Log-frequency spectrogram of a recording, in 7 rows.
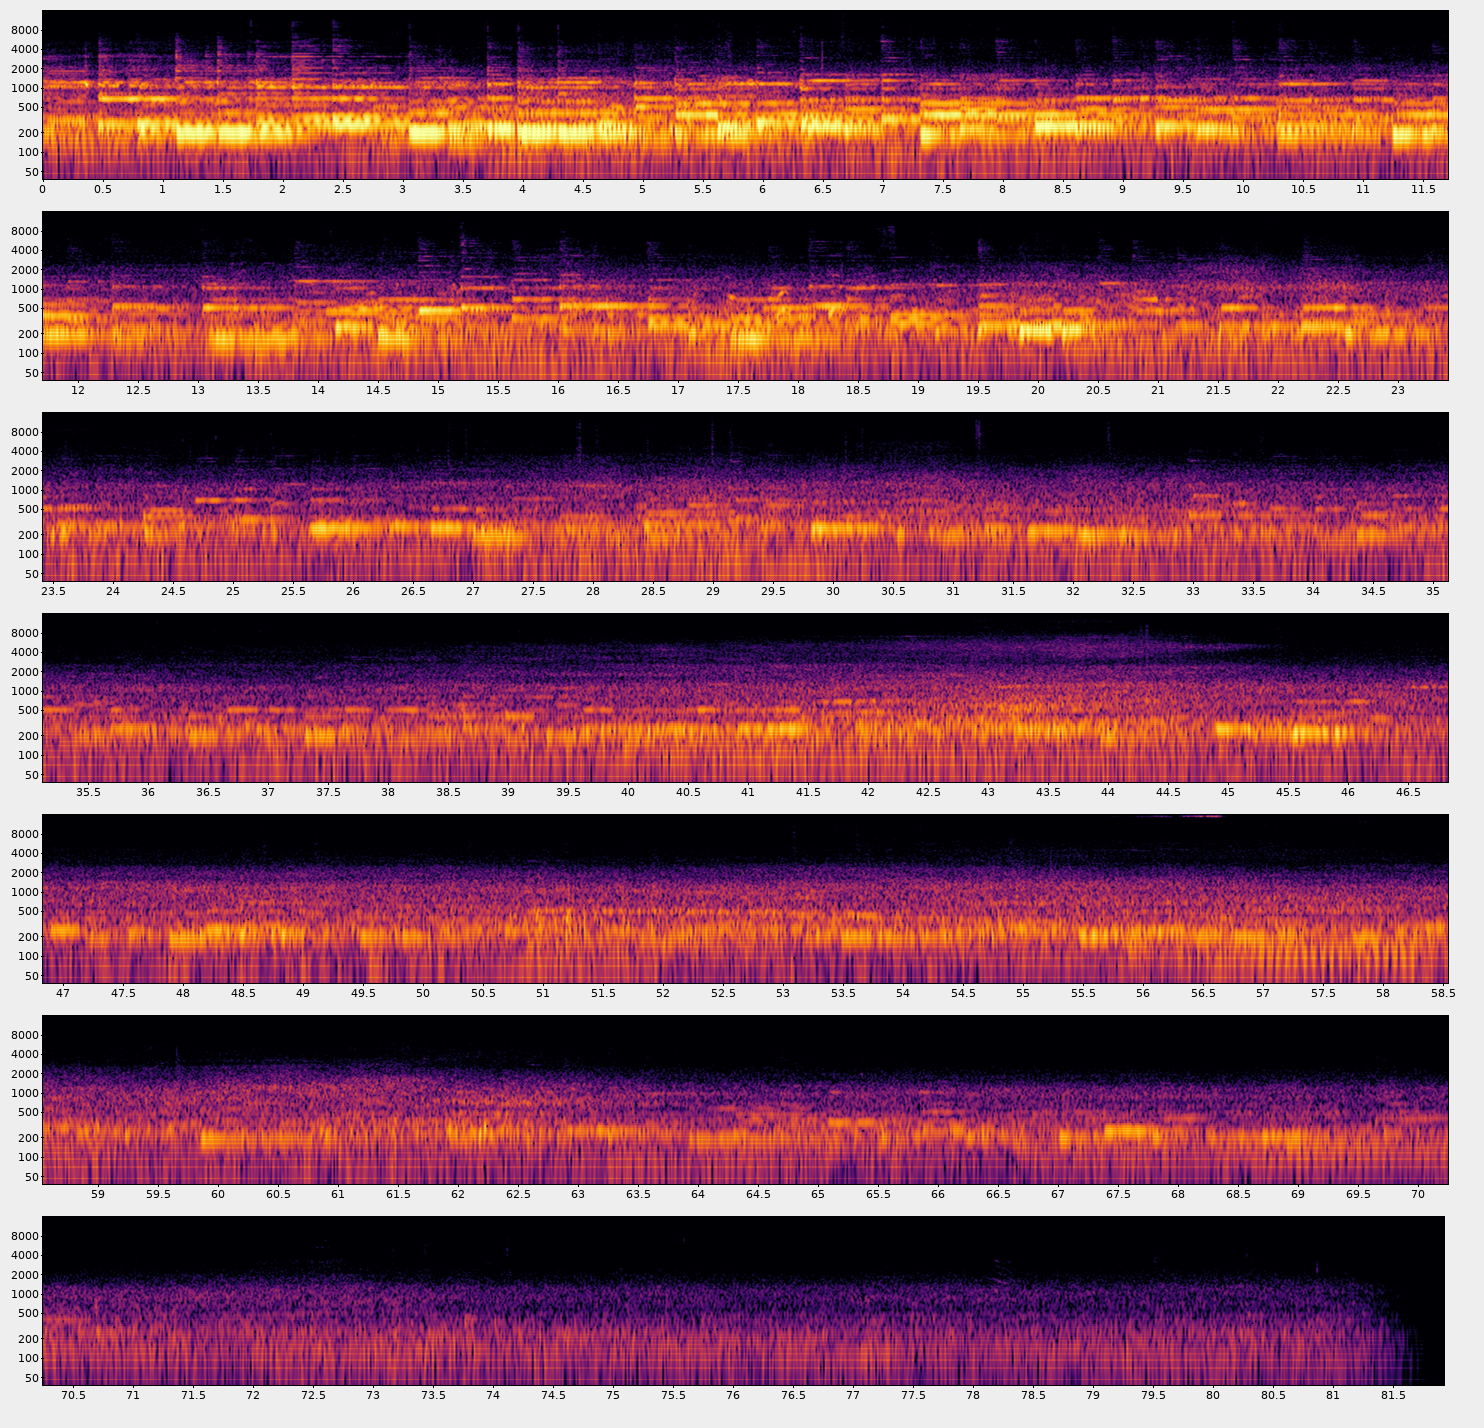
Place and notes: Street musician near Pioneer mall. Music (guitar through cheap amplifier), crowd, traffic, streetcars.
Алтайский край, Сибирский федеральный округ, Россия, 29 August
